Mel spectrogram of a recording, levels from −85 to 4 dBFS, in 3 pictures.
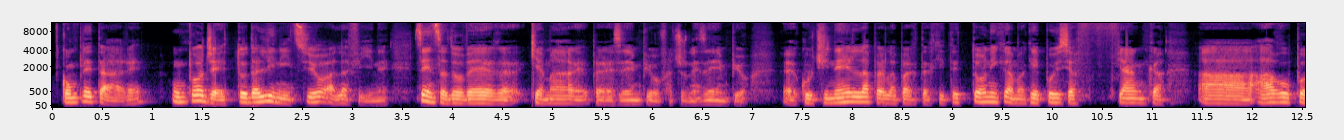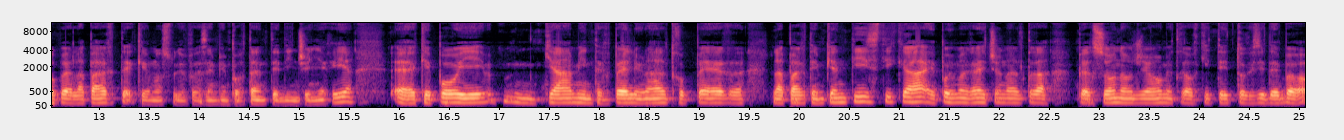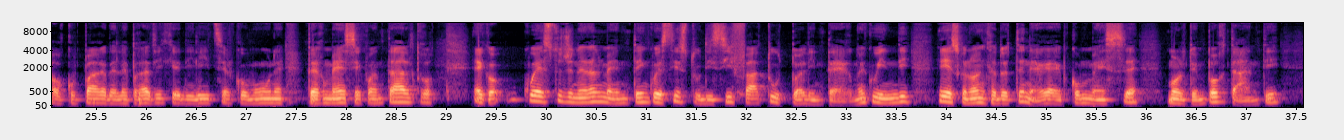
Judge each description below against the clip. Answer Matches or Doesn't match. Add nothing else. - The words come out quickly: Doesn't match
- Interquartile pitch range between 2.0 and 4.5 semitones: Matches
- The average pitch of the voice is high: Doesn't match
